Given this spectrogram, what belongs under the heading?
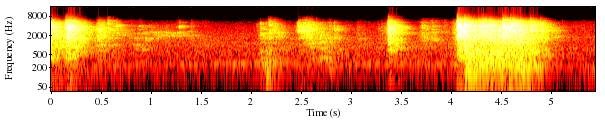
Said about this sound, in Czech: Zatnula jsem zuby, sebrala veškerou svou odvahu, sešla po betonových schodech a vešla těžkými kovovými dveřmi dovnitř.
